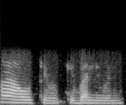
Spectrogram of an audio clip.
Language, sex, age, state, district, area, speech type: Kannada, female, 18-30, Karnataka, Gadag, urban, conversation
